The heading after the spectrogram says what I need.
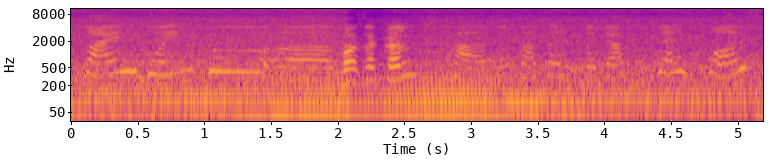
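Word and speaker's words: Vazhachal: So the correct pronunciation is Vadachal, which we got to know.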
